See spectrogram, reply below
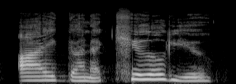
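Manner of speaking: very slow, deliberate, each word spaced. Retelling what a man said after glaring at him, very slow and deliberate. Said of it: "very slowly and deliberately he said to me".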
